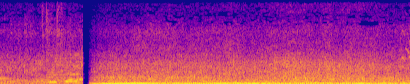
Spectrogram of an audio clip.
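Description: Distant voices, then, after an abrupt cut about a second in, a louder steady low hum of an engine running nearby.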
